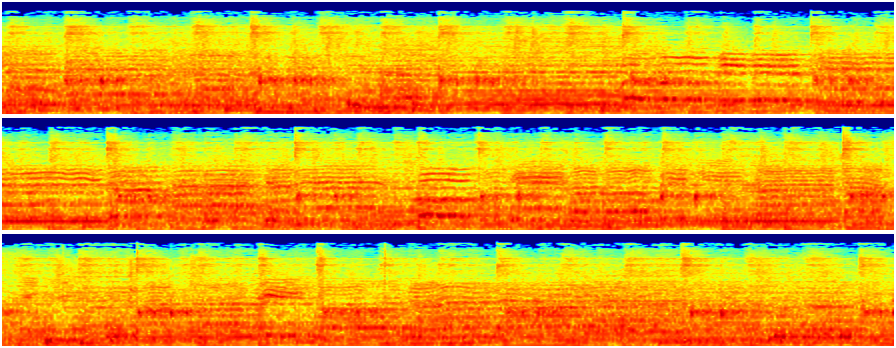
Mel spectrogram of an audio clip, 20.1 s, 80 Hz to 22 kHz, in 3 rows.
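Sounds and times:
choir singing gospel hymn: 0.0s - 20.0s
jingling accompaniment: 0.0s - 20.0s
percussion beat: 0.0s - 20.0s.

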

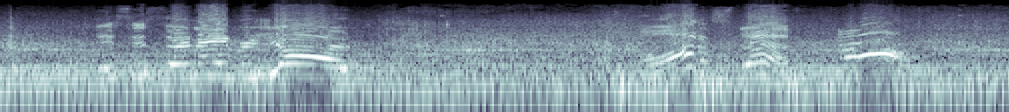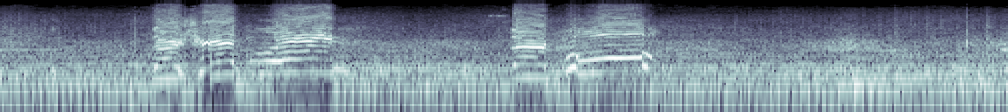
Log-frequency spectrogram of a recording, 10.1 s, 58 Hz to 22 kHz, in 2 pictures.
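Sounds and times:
lawnmower engine running: 0.0s - 10.0s
high-pitched vocal squeals: 3.3s - 4.6s.

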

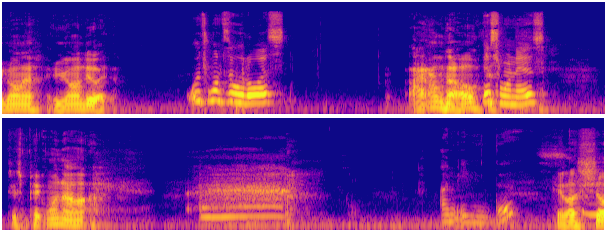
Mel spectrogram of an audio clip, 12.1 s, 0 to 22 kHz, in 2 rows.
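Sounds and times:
low steady hum: 0.0s - 12.0s
boy whining: 7.9s - 9.3s, 11.6s - 12.0s.

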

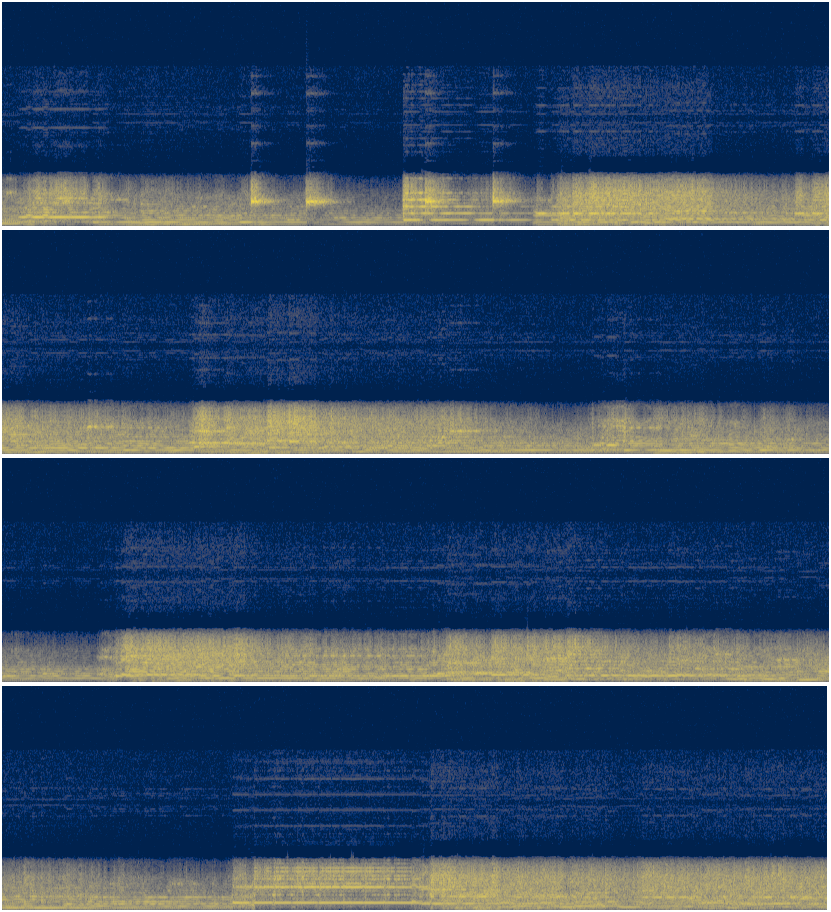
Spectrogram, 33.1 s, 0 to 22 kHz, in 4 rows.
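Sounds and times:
plucked string instrument: 0.0s - 16.8s, 17.5s - 33.0s
guitar music: 0.0s - 33.0s.

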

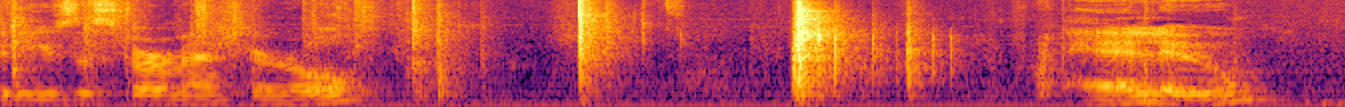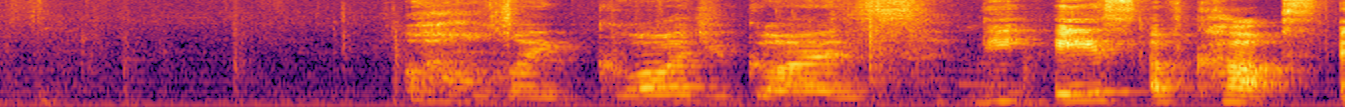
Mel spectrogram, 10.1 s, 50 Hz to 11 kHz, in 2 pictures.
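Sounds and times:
cards being shuffled: 0.0s - 2.6s.

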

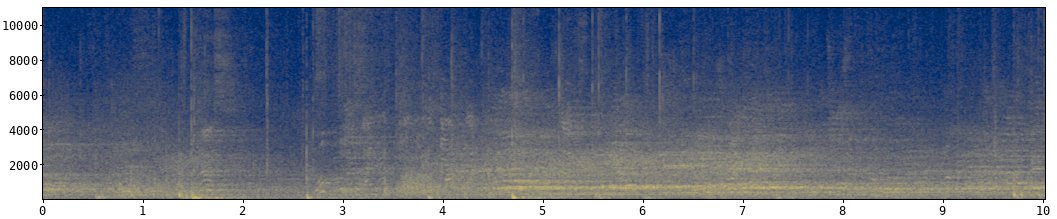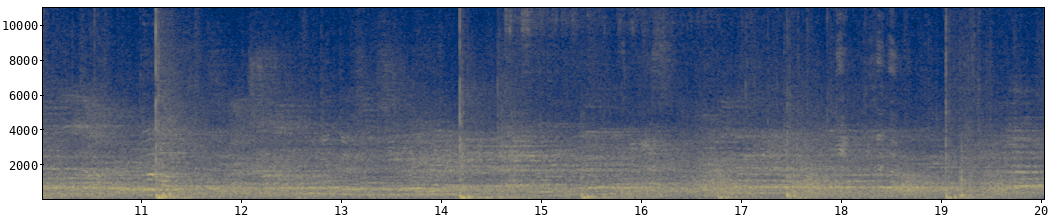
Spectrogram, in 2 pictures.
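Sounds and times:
players shouting: 0.0s - 20.0s.

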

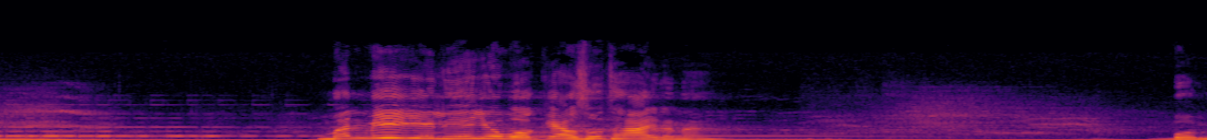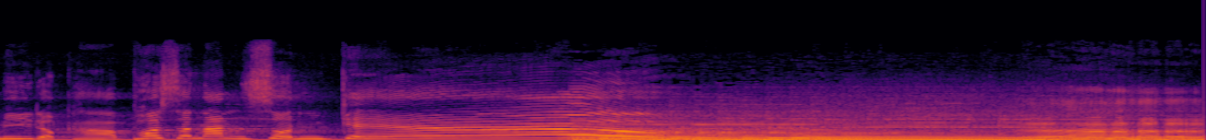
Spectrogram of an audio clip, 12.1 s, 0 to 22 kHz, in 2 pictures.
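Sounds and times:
live band chord: 8.9s - 12.0s.

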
